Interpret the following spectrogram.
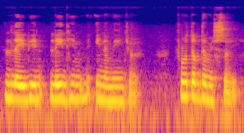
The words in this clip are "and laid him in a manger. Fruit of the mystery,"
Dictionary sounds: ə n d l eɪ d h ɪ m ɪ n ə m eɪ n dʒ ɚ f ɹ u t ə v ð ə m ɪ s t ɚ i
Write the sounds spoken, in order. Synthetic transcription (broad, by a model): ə n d l eɪ d h ɪ m ɪ n ə m eɪ n dʒ ɚ f ɹ u t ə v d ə m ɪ s t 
